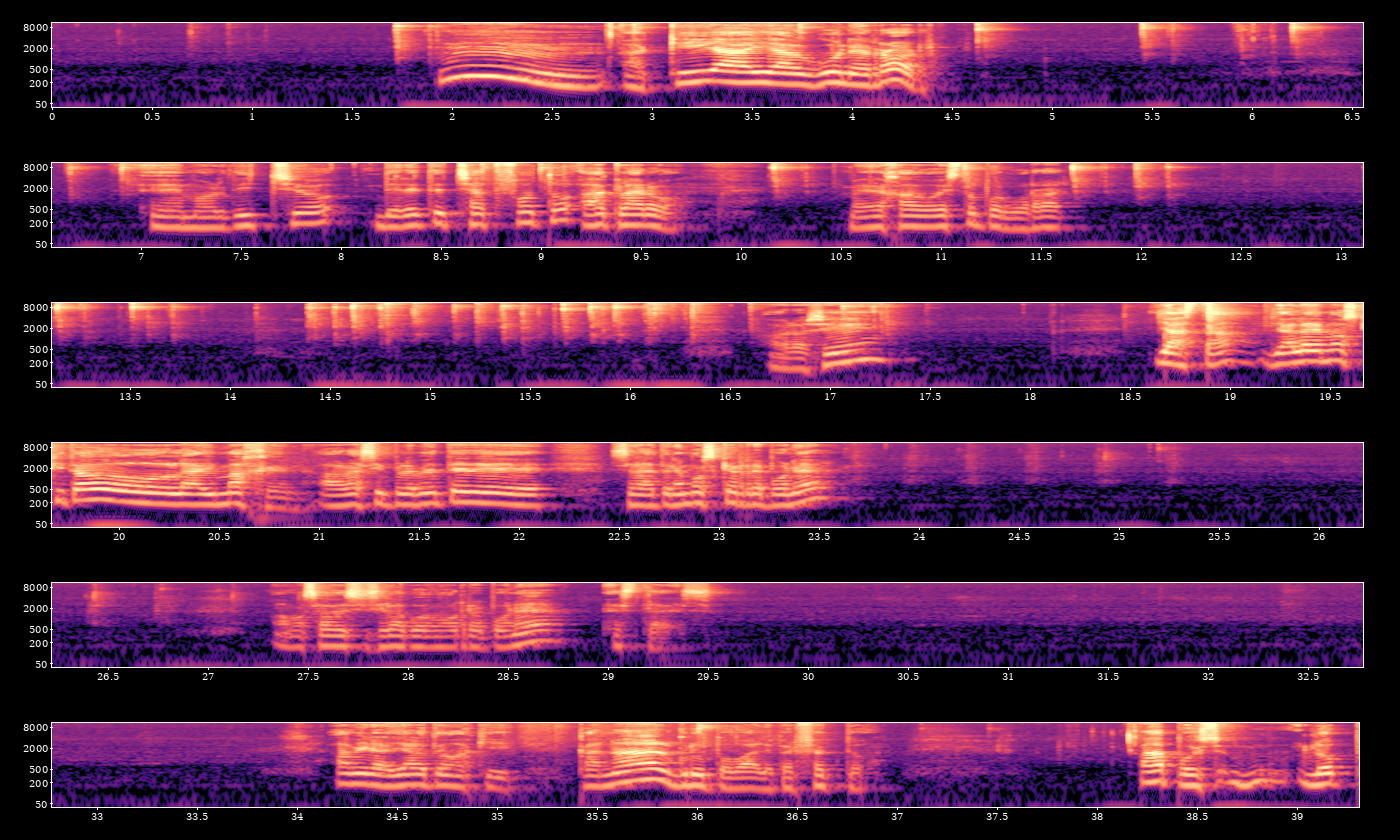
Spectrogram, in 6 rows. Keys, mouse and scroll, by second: 1.6 Escape, 2.8-3.7 typing, 5.4 ctrl+u, 6.1-8.6 typing, 10.1-11.9 typing, 13.0-16.4 typing, 17.0 F5, 29.0-31.6 right drag, 31.6-32.6 drag, 35.9 Escape, 37.1-38.6 scroll down 1, 38.6 click, 39.2 click.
